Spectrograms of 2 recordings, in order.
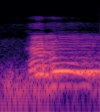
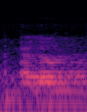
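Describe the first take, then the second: First: It sounds cheerful, like greeting a friend. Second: It sounds impatient, like a busy husband.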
